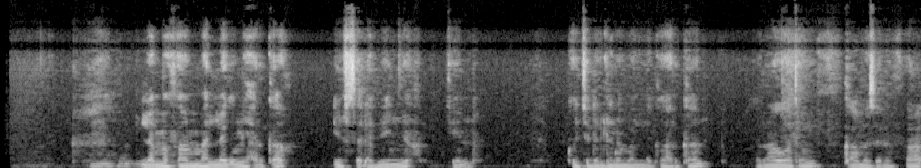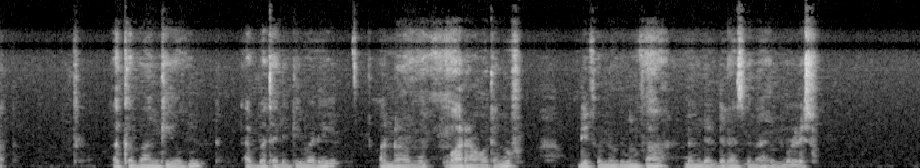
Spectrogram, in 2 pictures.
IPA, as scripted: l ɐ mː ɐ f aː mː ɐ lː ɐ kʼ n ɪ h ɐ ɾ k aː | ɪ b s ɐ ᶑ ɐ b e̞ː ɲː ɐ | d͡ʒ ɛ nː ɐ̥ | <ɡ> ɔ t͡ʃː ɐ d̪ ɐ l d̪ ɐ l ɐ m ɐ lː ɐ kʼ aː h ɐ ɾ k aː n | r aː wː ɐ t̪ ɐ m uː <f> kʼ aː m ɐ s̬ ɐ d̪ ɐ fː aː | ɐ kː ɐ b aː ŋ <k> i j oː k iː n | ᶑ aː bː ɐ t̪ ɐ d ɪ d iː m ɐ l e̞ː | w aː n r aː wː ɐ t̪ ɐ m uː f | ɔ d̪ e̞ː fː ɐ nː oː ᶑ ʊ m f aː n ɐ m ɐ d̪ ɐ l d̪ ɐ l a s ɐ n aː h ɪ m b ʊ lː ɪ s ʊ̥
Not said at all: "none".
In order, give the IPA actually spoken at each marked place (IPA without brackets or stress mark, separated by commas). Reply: k, f, k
